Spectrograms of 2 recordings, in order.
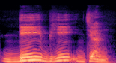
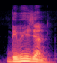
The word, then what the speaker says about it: division: डिवीजन। डिवीजन मतलब विभाजन। जी हाँ, अगर अंत में SION है तो उसका उच्चारण ज भी होता है ना, जन।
